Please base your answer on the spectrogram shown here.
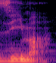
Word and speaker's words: CYMA: It is pronounced CYMA, with the addition of Tavannes, and I will explain why this is here on this dial in a minute.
